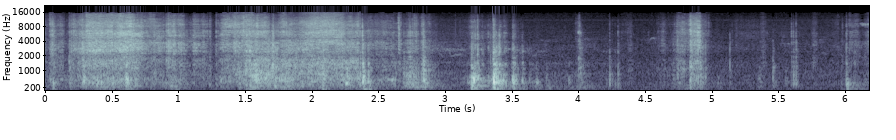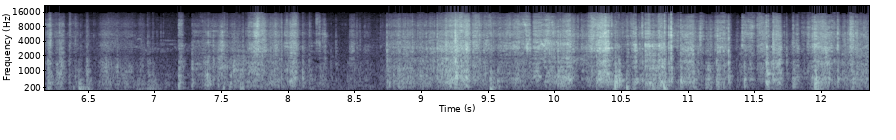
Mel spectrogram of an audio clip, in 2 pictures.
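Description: Cardboard box and foam packing being handled: rustling and scraping as a small engine analyzer meter is lifted out of its foam tray and a paper instruction booklet is pulled out, with a few sharp clicks. The handling comes in two busy stretches with a quieter gap a few seconds in.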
